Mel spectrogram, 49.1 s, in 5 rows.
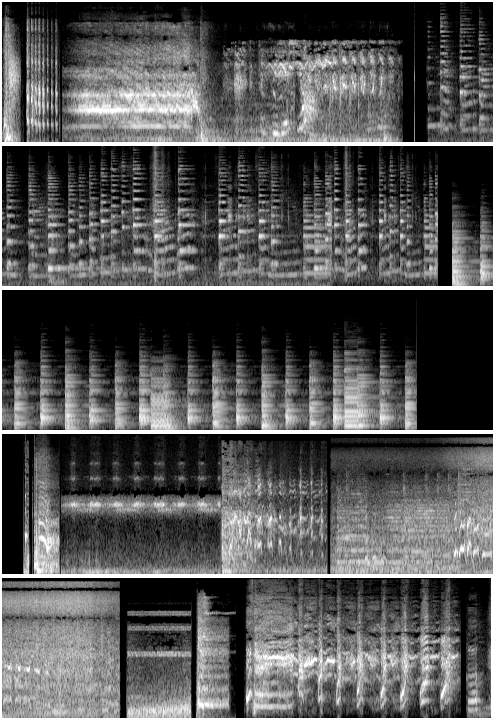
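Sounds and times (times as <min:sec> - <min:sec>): lute playing plucked melody: 0:08.5 - 0:18.6, 0:36.1 - 0:38.7
cricket chirping: 0:30.6 - 0:33.9.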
